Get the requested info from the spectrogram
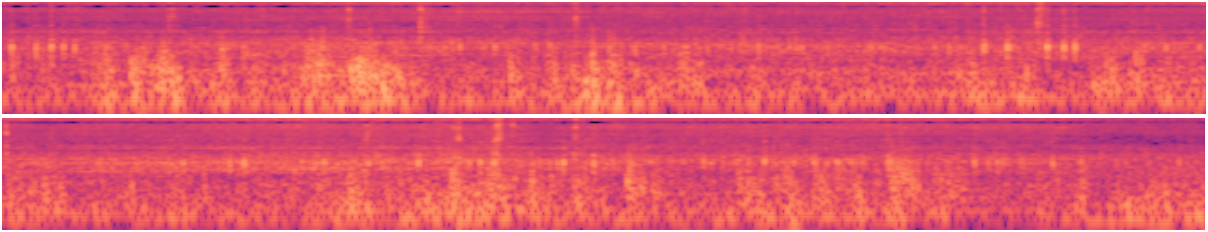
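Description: Wind buffeting the microphone of a small electric dirt bike ridden along a dirt path, with tyre rumble and gusty, uneven swells of noise.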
